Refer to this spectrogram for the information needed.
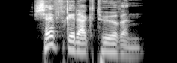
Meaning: editor-in-chief (female)
- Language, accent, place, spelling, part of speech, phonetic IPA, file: German, Germany, Berlin, Chefredakteurin, noun, [ˈʃɛfredaktøːrɪn], De-Chefredakteurin.ogg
